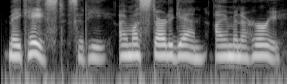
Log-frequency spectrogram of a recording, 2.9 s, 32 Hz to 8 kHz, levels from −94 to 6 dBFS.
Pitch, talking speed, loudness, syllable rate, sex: 195 Hz, 270 wpm, -20 LUFS, 6.3 syllables/s, female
